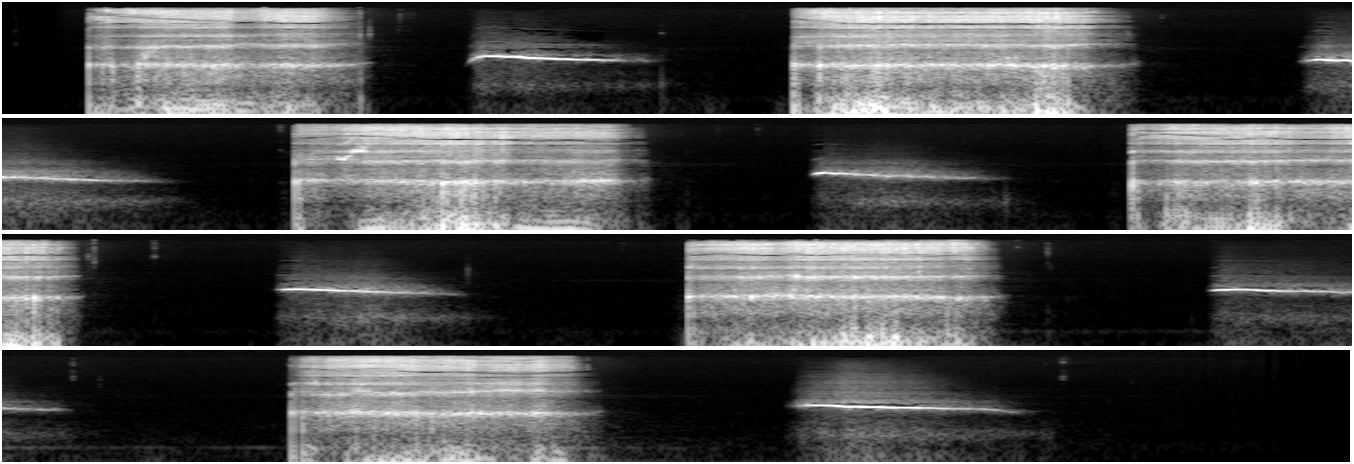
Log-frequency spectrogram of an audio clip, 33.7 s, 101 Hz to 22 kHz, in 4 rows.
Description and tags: Male Snore 1
man-snoring, sleeping-male, snore, man-snores, sleep, male-snores, honk, male-snore, sleeping-man, male-snoring, nose, sleeping, snores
